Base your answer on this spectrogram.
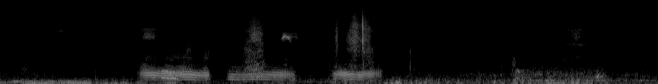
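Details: Skye Terrier puppies recorded on 5 June 2016, three drawn-out, wavering whines of about half a second each, followed by softer faint whimpers over a low background hum.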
